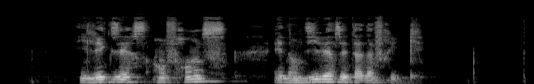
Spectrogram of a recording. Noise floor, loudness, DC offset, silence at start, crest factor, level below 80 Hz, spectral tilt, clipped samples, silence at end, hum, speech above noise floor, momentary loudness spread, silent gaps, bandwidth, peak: -64 dBFS; -23 LUFS; under 0.1%; 0.8 s; 20 dB; -50 dBFS; -4.5 dB/octave; under 0.1%; 1.1 s; none; 42 dB; 16 LU; none; 10.5 kHz; -6 dBFS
